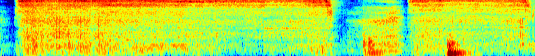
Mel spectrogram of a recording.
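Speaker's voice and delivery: long unvoiced hiss on S, like a snake; drawn-out s like a snake. Shown as a demonstration. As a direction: hiss the S out long like a leaking balloon. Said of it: "The letter S sounds like this".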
